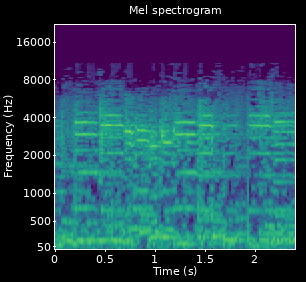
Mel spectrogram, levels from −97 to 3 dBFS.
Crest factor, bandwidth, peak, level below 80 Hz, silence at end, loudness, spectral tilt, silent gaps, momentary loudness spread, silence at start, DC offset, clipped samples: 14 dB; 10.5 kHz; -6 dBFS; -42 dBFS; 0 s; -18 LUFS; -4.5 dB/octave; none; 4 LU; 0 s; under 0.1%; under 0.1%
